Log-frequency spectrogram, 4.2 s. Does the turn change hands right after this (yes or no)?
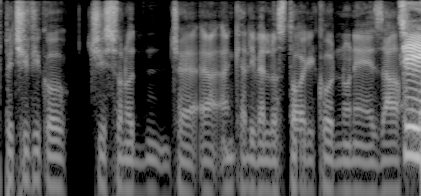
yes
